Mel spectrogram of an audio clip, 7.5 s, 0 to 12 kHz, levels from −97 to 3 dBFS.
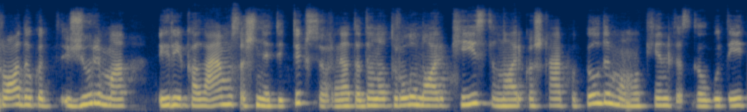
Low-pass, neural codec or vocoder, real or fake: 10.8 kHz; autoencoder, 48 kHz, 32 numbers a frame, DAC-VAE, trained on Japanese speech; fake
